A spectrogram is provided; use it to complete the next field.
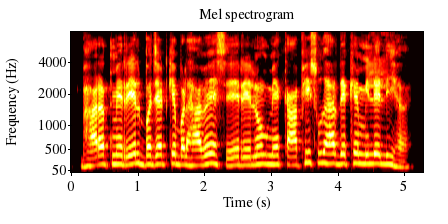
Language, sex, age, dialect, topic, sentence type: Magahi, male, 25-30, Central/Standard, banking, statement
